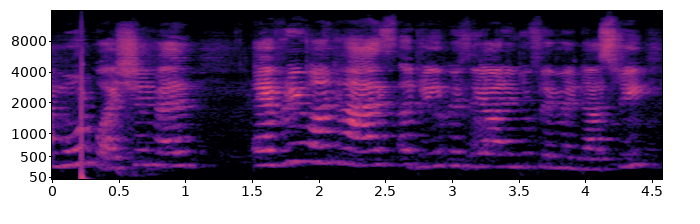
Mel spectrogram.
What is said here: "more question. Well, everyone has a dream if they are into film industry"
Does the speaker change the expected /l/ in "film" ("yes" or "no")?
yes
